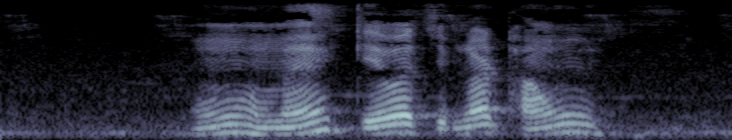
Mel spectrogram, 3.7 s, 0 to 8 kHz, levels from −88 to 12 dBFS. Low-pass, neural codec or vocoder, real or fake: 7.2 kHz; none; real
